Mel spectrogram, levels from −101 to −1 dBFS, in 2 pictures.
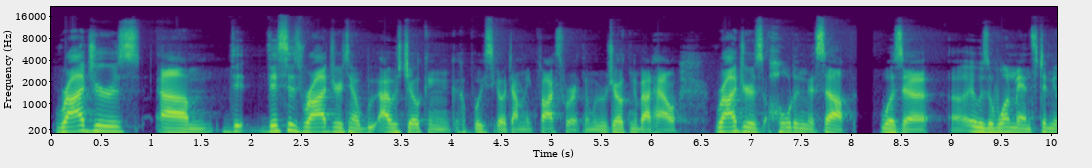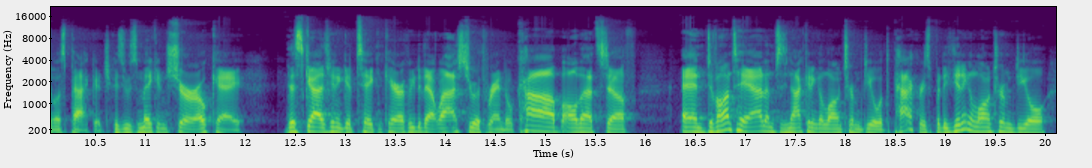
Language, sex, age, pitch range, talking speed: English, male, 30-49, 115-145 Hz, 240 wpm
